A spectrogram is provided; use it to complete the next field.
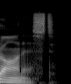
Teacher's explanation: The H is completely silent. So, you're starting the word with an O sound.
